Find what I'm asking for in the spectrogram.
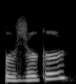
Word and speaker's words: BRZRKR: In production, he's in a thing called, so this is how it's spelled, all caps, BRZRKR, Berserker.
